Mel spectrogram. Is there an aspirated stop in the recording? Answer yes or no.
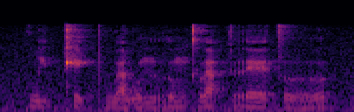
yes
